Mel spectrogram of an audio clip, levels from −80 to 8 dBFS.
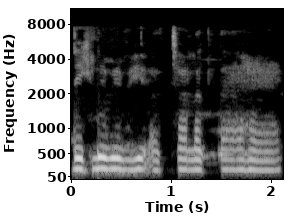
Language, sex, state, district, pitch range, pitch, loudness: Hindi, female, Bihar, Kishanganj, 190-205 Hz, 195 Hz, -16 LUFS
